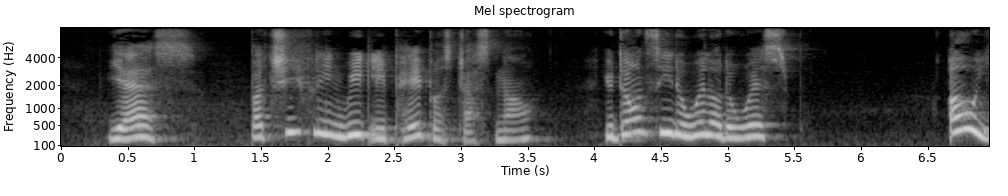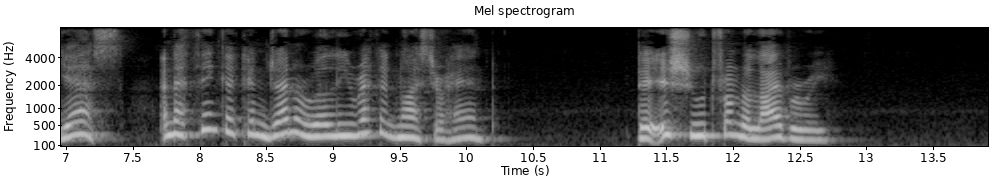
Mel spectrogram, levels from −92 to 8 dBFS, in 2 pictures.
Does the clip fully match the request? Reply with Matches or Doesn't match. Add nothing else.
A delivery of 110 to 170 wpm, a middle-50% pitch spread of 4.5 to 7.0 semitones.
Matches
